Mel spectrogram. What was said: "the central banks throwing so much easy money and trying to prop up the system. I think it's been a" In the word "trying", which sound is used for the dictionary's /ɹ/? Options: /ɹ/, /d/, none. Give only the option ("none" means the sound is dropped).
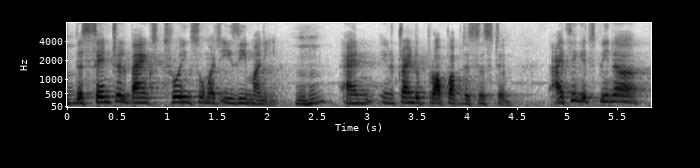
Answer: /ɹ/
